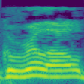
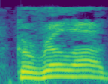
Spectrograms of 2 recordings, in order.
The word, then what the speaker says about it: Grillo: And uh for those of you who don't know me, my name is Gerillo, but uh my name my last name has been bastardized over the years to Gorilla.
